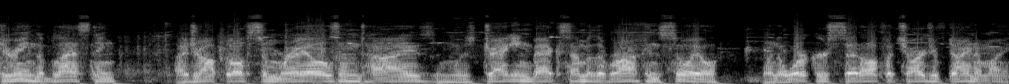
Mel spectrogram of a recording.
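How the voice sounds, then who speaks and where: Using a put-on character voice, a man booms at a very deep, low pitch and a moderate pace. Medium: read story.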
